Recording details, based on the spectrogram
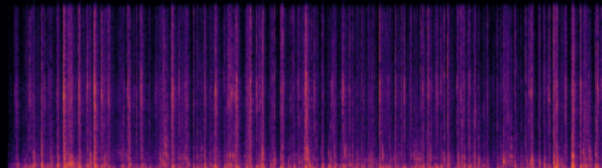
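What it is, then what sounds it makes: Plastic laptop keyboard. Fingertips type fast and hard on the plastic keys of a black plastic HP laptop held up close. A dense, continuous stream of sharp clicks and clacks runs for about nine seconds, with a thumpy low body and bright, quickly decaying key snaps.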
